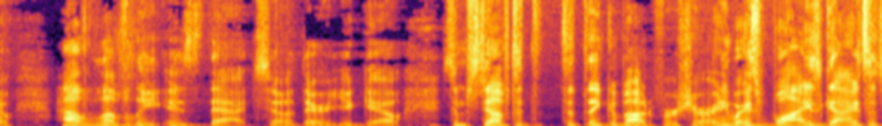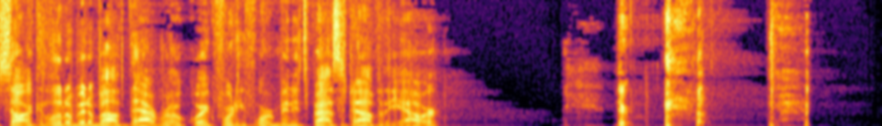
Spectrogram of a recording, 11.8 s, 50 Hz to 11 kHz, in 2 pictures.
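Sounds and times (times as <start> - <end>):
speech: 0.4 - 8.9, 10.0 - 10.6
harsh throaty coughing fit: 10.0 - 11.4.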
